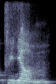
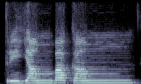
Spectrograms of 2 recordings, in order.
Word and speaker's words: Triyambakam: We have to get that whole Triyam in one sound. So it's one syllable. It's not Triyam, Triyambakam, 1, 2, 3, 4. It has to be Triyam. So Triyam has to be one syllable.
